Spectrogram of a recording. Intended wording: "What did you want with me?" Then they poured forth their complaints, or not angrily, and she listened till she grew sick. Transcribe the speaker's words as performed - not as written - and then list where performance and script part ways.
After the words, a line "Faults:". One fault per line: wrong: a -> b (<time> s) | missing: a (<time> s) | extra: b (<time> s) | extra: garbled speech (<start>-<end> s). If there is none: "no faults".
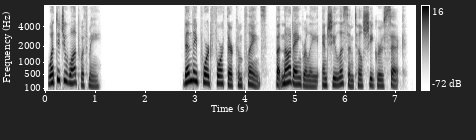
"What did you want with me?" Then they poured forth their complaints, but not angrily, and she listened till she grew sick.
Faults:
wrong: or -> but (4.6 s)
